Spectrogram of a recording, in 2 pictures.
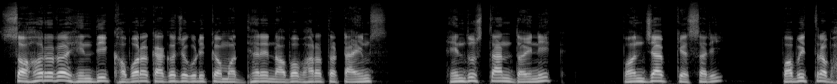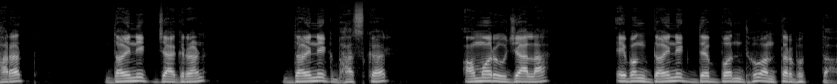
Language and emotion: Odia, neutral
